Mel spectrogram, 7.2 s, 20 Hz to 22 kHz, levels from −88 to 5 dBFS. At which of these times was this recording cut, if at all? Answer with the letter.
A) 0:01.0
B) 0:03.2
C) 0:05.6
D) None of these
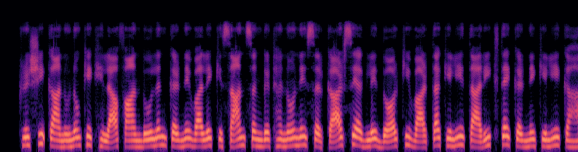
A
